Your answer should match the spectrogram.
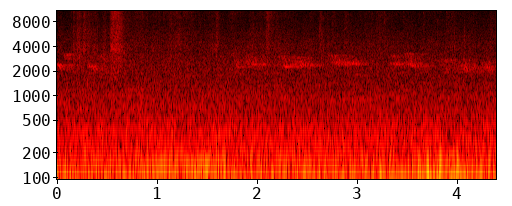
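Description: Birds chirping faintly in the background, coming in about halfway through, over a steady low rumble.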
